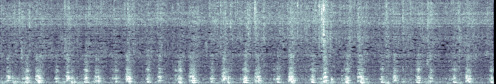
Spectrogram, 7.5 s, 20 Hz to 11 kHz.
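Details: Whirlpool Cabrio 5500 top-load washer gives rhythmic squeaky-bed squeak, about two per second, while auto-sensing load at wash start and sometimes mid spin/rinse; cannot be reproduced manually, cause unknown.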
